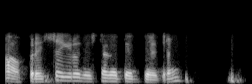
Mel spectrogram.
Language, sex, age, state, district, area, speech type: Kannada, male, 45-60, Karnataka, Davanagere, rural, conversation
